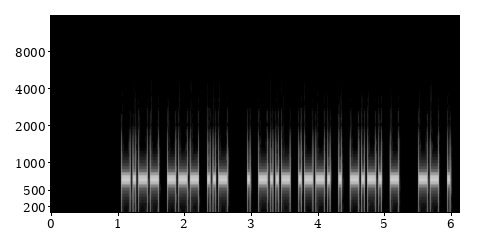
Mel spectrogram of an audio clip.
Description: Morse code, heard as a keyed tone, about 28 wpm, 700 Hz. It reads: YOU EXPECT ME
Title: Sentences from Top 1100 Words 28wpm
